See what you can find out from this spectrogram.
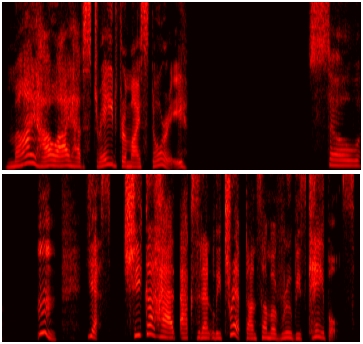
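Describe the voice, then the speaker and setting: A woman's voice: on the high side, sing-song, takes it slowly, no room sound, clean studio sound. A woman playing an elegant, polite young goddess in a video game, speaking to the listener in formal, ladylike phrases. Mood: amused storytelling. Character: elegant, refined young goddess with gamer enthusiasm. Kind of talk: video game character dialogue, addressing the listener.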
